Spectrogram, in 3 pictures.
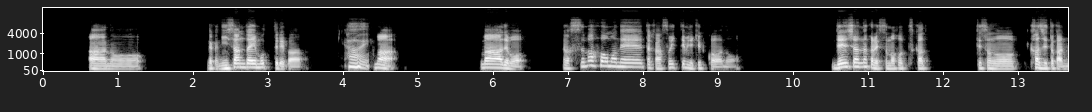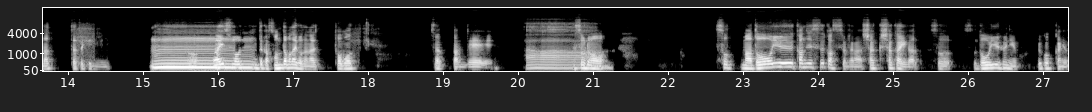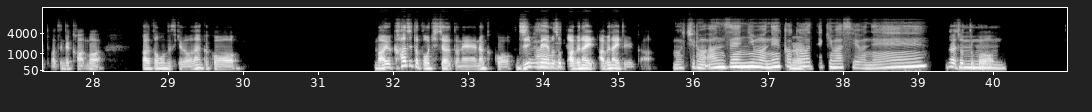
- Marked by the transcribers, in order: none
- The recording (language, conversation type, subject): Japanese, podcast, 電車内でのスマホの利用マナーで、あなたが気になることは何ですか？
